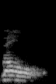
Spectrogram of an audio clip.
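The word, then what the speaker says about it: Rolle: the 23 years Jeffrey Ro senior now I'm sorry if I said his last name wrong is pronoun well spelled r o l l e like ro ro jelly Ro so yeah yeah jelly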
